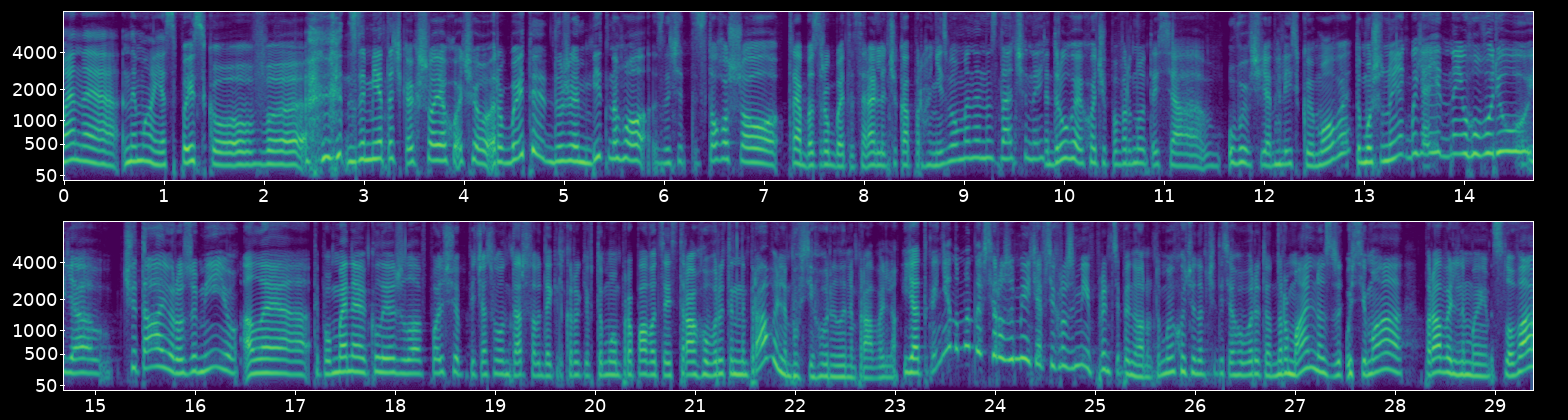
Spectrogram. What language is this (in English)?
Ukrainian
